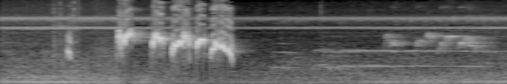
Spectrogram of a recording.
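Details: A caged red-whiskered bulbul in Thailand sings one doubled-style phrase meant for training other birds: five clipped, slightly descending whistled notes in under a second, then near silence with a faint distant chirp and steady background whine.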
